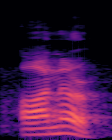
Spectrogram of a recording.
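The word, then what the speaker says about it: honor: ऑनर, ऑनर इज़्ज़त, H silent रहा।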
